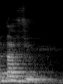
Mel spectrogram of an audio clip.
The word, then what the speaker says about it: David: Por exemplo, meu nome é Davi, tá escrito David, mas eu sou chamado Davi, né?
